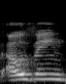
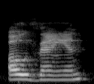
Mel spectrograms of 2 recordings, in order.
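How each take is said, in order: First: The last vowel sounds like 'ee'. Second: The last vowel sounds like 'ay'. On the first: This is how the family says it now, outside Louisiana. "So now it's Ozine" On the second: This is how it is said in Louisiana. "Ozane, like with an A"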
